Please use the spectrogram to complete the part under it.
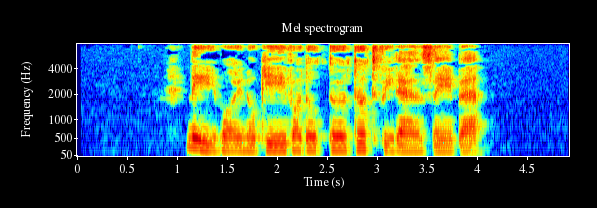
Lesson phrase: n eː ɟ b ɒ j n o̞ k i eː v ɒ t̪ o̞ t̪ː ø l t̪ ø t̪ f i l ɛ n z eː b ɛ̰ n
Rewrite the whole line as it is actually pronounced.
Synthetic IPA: n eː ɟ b ɒ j n o̞ k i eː v ɒ d̪ o̞ t̪ː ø l t̪ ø t̪ f i ɾ ɛ n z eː b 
